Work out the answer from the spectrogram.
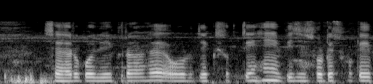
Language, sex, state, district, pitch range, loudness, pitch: Hindi, male, Rajasthan, Bikaner, 160-175 Hz, -18 LUFS, 165 Hz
